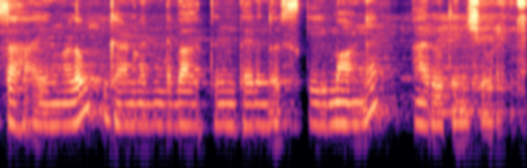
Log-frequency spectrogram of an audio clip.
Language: Malayalam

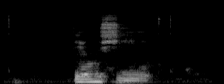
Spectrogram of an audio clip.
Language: Min Nan Chinese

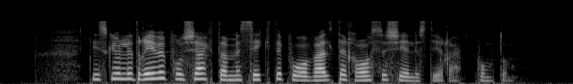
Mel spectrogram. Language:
Norwegian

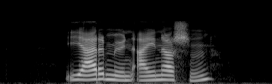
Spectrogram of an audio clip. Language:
Norwegian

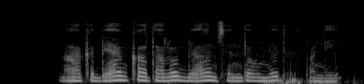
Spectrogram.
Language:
Telugu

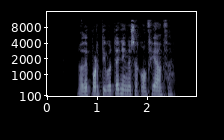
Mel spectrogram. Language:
Galician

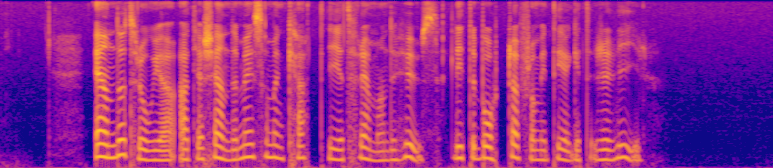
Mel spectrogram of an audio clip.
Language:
Swedish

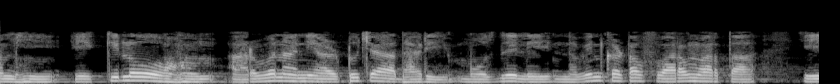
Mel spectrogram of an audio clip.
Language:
Marathi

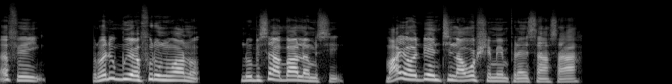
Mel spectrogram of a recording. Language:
Akan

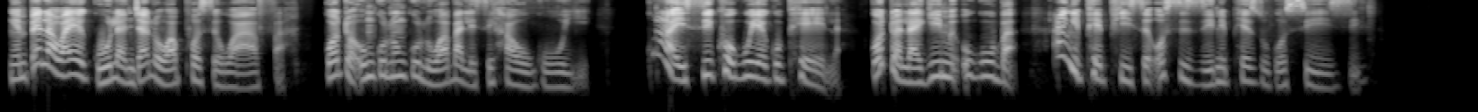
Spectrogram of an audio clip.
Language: North Ndebele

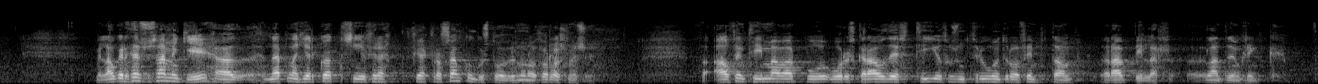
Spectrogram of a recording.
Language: Icelandic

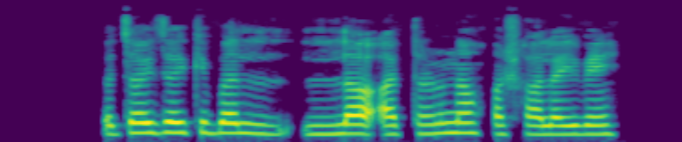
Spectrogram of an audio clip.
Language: Pashto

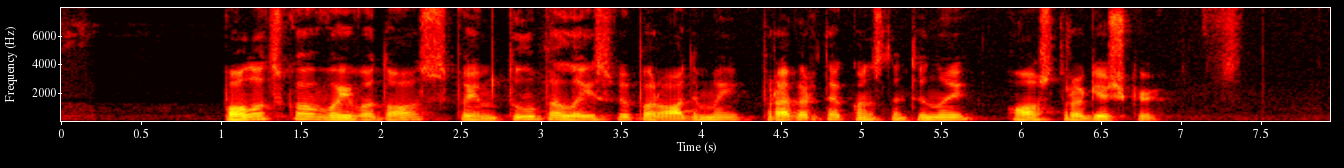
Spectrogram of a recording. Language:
Lithuanian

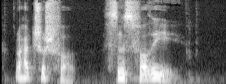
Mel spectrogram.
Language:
Kabyle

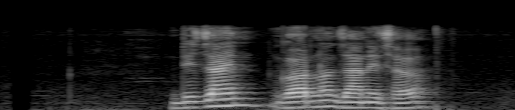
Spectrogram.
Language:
Nepali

